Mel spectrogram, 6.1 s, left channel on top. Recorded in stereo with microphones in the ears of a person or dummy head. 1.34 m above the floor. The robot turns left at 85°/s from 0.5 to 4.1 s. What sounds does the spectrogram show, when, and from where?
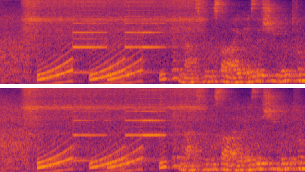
0.7 s an alarm: 170° right, 0.5 m; by 3.3 s 30° right, 0.5 m
3.4 s a woman speaking: 115° left, 8 m; by 6.1 s 60° left, 8 m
